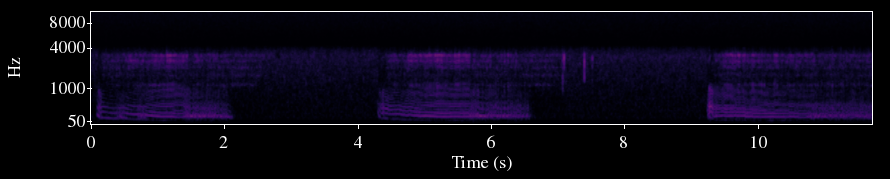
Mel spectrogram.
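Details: Cat about 16 years old with a continuous cold, snoring: three long, loud rattling snores with quiet pauses, about five to six breaths a minute, in a quiet room.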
